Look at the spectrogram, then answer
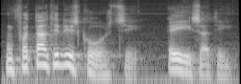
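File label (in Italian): "isati", crespinese dialettale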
